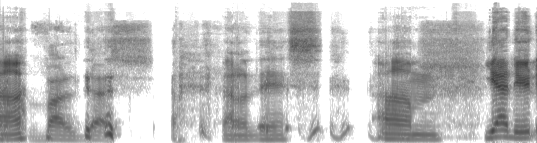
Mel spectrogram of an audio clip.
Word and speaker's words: Valdes: I am Nery Saenz, and with me, as always, is Valdes. What's up? Yeah, thank you for pronouncing it correctly. that's right, Uh, Valdes.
